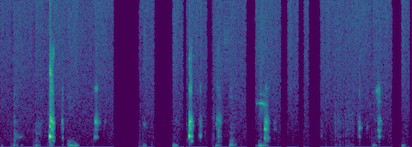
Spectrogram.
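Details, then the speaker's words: Simple vocal tic in Tourette syndrome/tic disorder: brief, abrupt breathy gasps and low puffs in irregular bursts, a panting-type simple vocal tic. "Bệnh nhân biểu hiện h tiếng Ho Bao nhiu tặt lưỡi những cái biểu hiện tặt lưỡi có nh tiếng gầm gừ n tiếng bập môi à tiếng thở hổng hện"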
